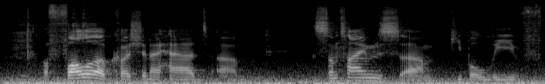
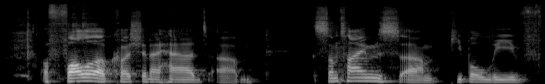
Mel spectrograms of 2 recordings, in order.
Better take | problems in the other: second | low rumble; faint; throughout; 20 dB below the speech

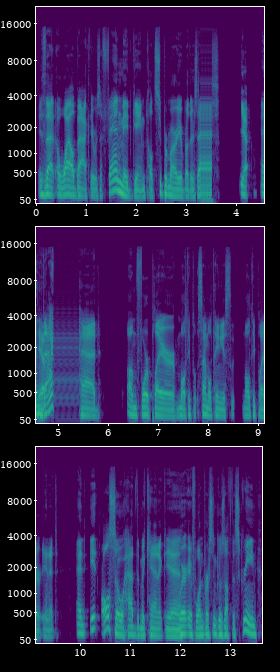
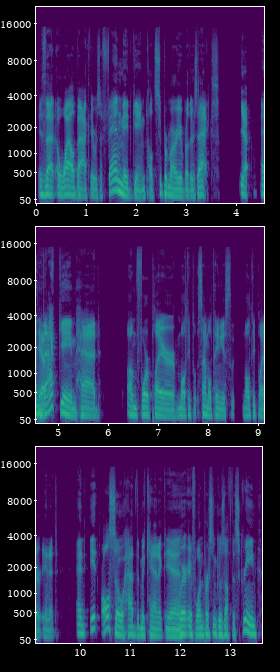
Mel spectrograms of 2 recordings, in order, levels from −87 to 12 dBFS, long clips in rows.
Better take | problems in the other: second | audio freezing; at 3.5 s and at 5 s

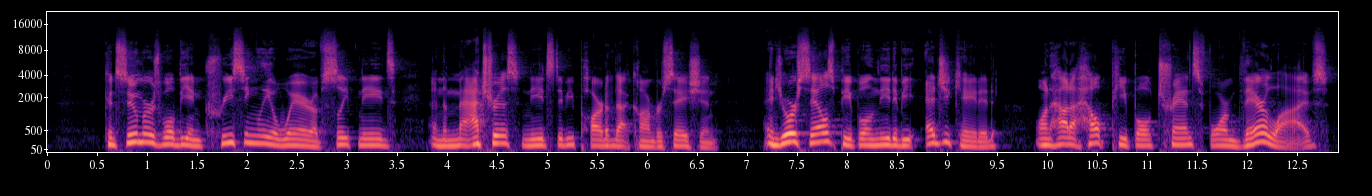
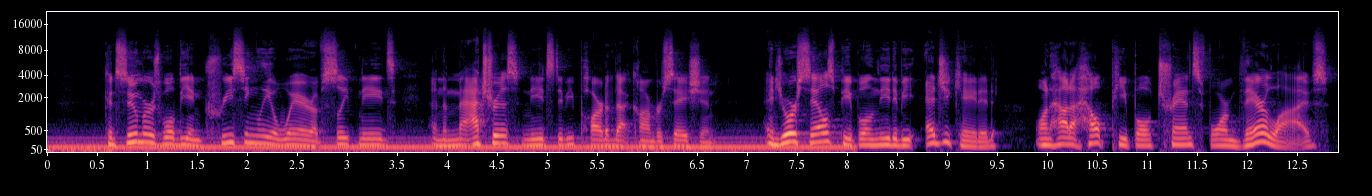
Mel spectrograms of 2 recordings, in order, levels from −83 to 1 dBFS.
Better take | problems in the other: first | low rumble; noticeable; until 8 s; 20 dB below the speech

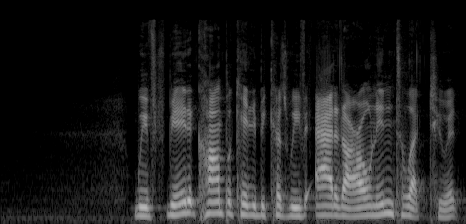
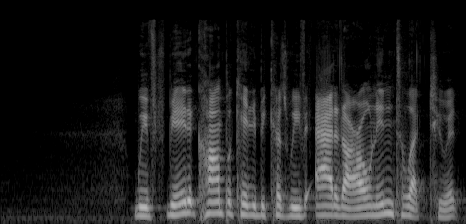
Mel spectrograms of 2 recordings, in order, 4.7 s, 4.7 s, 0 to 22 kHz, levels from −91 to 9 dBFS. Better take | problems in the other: neither | none

